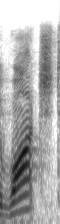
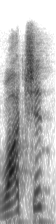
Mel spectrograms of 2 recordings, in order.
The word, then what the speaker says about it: watched: They watched in awe. They watched in awe. Okay, so watch here, instead of saying watch it, the word is watched.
